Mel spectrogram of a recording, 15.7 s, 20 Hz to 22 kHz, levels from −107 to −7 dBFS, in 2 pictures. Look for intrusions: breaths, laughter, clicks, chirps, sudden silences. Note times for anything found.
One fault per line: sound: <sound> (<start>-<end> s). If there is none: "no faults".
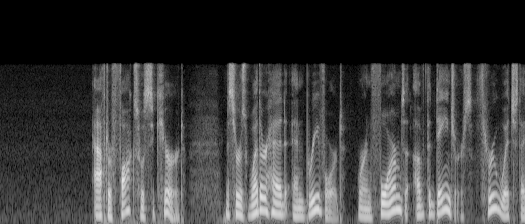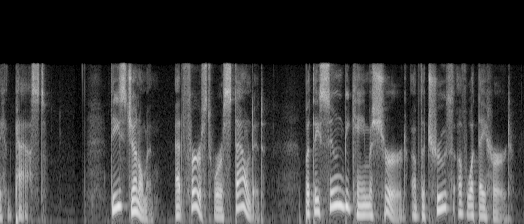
no faults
